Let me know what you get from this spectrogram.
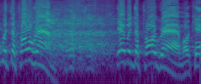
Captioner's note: audience laughs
